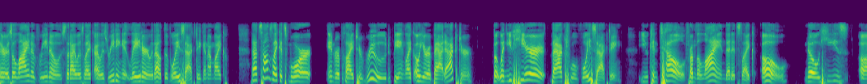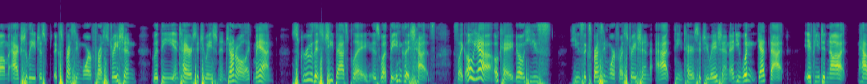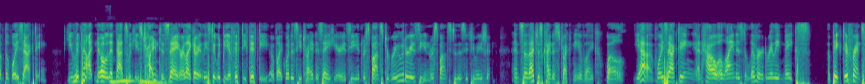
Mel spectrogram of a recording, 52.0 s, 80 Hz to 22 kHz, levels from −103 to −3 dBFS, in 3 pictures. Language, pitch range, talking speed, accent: English, 195-285 Hz, 205 wpm, American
